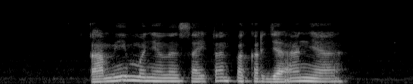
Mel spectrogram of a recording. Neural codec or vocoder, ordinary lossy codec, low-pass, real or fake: codec, 16 kHz in and 24 kHz out, 1 kbps, XY-Tokenizer; Opus, 32 kbps; 7.2 kHz; fake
